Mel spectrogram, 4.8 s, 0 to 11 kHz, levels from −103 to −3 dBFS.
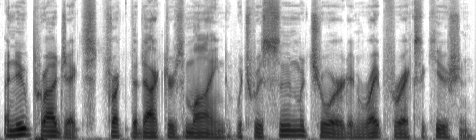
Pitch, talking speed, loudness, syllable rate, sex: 90 Hz, 190 wpm, -19 LUFS, 4.8 syllables/s, male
